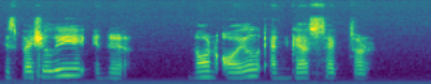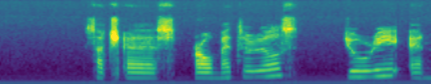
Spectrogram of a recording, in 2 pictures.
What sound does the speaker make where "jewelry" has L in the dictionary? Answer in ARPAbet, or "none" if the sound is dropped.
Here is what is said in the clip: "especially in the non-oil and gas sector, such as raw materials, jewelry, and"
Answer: none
